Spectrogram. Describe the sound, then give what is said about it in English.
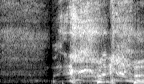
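A person clears their throat, a rough, gravelly rasp that rises in a couple of quick pushes over about a second, with no talking during it. “Clearing my throat.”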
